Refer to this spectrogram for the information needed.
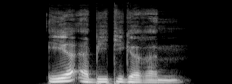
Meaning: strong dative masculine/neuter singular comparative degree of ehrerbietig
- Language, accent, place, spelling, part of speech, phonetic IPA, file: German, Germany, Berlin, ehrerbietigerem, adjective, [ˈeːɐ̯ʔɛɐ̯ˌbiːtɪɡəʁəm], De-ehrerbietigerem.ogg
